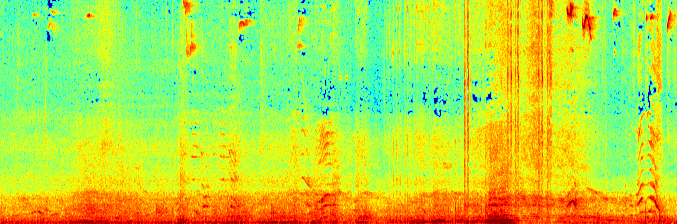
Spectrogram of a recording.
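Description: A motorcycle engine revs in short bursts nearby.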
